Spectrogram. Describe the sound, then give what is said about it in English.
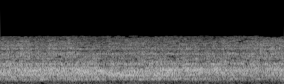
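A steady, dense roar of a train running at 60 miles an hour on open track at night, continuous and fairly loud throughout with no distinct clacks or pauses, and no voices. “We're running at 60 miles an hour on open track in the dead of night.”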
